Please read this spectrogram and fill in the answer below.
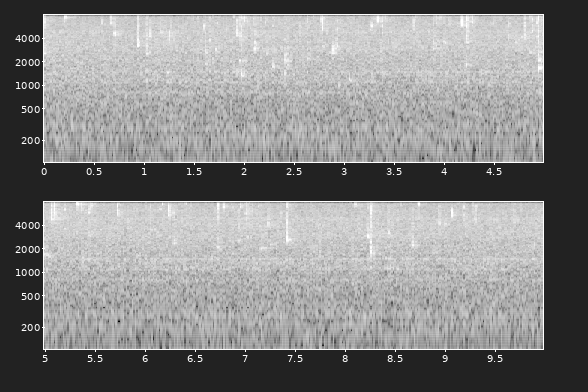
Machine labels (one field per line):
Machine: pump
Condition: normal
